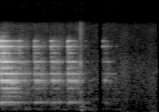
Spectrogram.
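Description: A short musical sound effect from the quiz app: a bright note struck four times in quick succession, each fading, with a fainter fifth about a second and a half in.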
